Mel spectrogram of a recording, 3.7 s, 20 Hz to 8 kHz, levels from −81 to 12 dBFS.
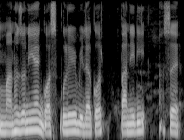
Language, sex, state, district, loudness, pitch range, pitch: Assamese, male, Assam, Sonitpur, -12 LUFS, 130-145 Hz, 135 Hz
